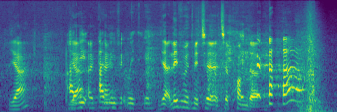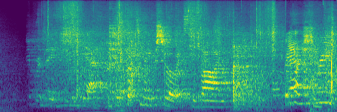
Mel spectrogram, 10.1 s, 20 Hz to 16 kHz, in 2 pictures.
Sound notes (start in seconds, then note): 3.5 chuckling; 4.3 air whooshing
